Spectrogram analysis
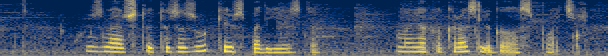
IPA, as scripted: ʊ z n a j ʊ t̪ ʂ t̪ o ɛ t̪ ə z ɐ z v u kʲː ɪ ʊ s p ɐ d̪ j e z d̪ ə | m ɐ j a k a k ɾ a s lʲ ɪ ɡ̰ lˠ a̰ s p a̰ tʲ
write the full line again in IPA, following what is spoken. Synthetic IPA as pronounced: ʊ z n a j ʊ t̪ ʂ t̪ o ɛ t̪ ə z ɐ z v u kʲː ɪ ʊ s p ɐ d̪ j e z d̪ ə | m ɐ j a k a k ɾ a s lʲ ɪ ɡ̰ lˠ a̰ s p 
